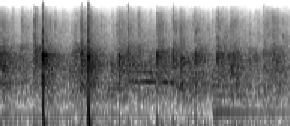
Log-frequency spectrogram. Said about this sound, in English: Come on, let's give God some hand clap. Let's give him some glory.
